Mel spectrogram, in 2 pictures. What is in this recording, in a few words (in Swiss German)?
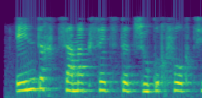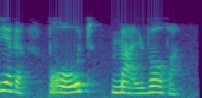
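"brot", Alsace, Haut Rhin; favoriser les sucres complexes pains farineux; medecine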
